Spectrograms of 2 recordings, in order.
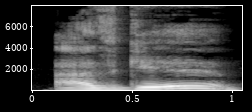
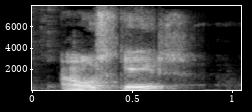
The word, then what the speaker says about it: Ásgeir: What's the proper way of saying it? – Ásgeir. – Ásgeir. – Yeah, so that's it's a rolling R in the end, and Ál, the first letter.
